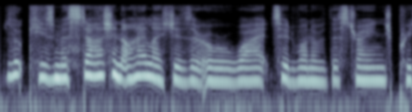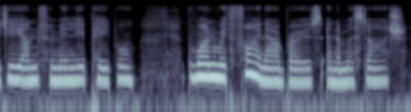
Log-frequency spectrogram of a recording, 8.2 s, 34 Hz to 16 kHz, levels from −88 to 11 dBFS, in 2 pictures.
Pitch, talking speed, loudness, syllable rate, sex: 205 Hz, 160 wpm, -18 LUFS, 5.3 syllables/s, female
